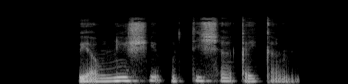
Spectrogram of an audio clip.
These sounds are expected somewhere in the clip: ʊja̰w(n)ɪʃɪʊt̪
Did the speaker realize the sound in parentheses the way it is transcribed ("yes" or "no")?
yes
